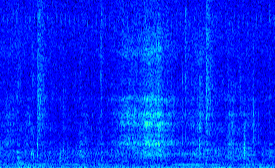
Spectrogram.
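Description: Quiet street ambience: a steady background hush with a faint low hum and a few soft taps.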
